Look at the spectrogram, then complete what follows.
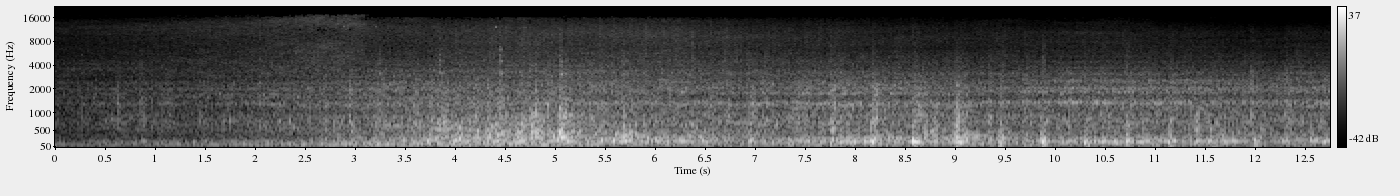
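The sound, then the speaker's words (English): A steam train rumbles past on the tracks near the Trinity Reservoir, building to a loud roar with rhythmic clatter of wheels and hissing steam, no voices. “Oh, look at that steam making.”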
